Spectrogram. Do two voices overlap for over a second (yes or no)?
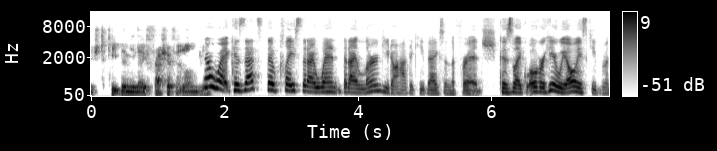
no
